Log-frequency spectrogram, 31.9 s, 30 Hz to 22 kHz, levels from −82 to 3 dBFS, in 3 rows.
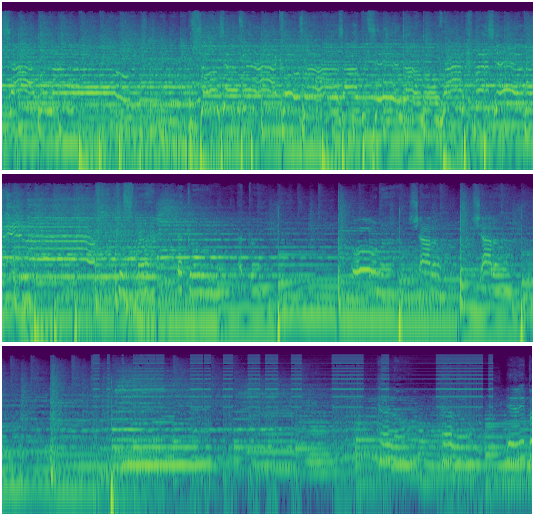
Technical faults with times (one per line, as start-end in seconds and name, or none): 23.07-31.07 computer activity noise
